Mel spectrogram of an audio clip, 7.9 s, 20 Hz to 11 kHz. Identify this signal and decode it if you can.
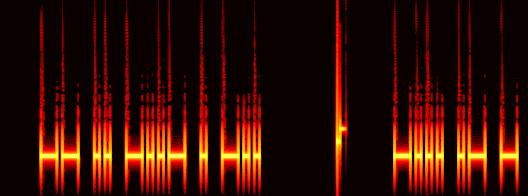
Morse code, heard as a keyed tone, about 15 wpm, 700 Hz. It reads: MIXED BAT
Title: Sentences from Top 1500 Words - New Word Drill Alt - 15wpm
